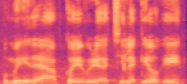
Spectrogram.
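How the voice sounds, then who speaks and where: Male tech presenter, slightly high pitch, casual step-by-step explainer delivery, faint street noise in the background. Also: flat delivery, fast. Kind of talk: casual product unboxing narration.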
